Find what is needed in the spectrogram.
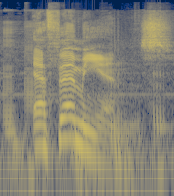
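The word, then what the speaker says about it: FM-ians: made of electromagnetic waves known as FM Ian's like FM radio aliens oh no FM Ian's that's actually how it's spelled who tried to help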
